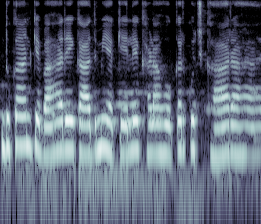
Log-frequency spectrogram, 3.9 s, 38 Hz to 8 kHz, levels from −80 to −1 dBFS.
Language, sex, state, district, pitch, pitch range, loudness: Hindi, female, Jharkhand, Ranchi, 210 Hz, 200-225 Hz, -14 LUFS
